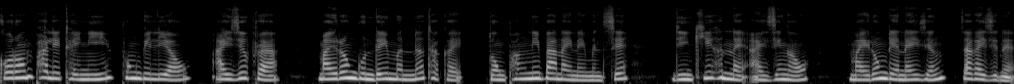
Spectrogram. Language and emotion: Bodo, neutral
